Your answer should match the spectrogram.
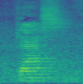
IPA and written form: gæs (gas)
